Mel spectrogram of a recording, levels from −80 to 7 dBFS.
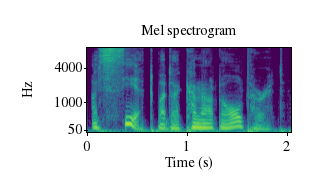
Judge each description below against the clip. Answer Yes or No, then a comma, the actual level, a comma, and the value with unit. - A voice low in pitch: Yes, low, 100 Hz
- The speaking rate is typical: No, fast, 235 wpm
